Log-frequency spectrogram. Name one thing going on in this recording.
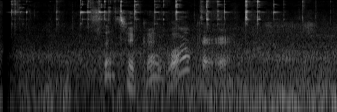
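A dog whines in high, wavering cries.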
